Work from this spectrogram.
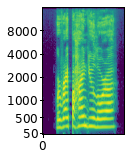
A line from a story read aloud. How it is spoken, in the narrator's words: I shouted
